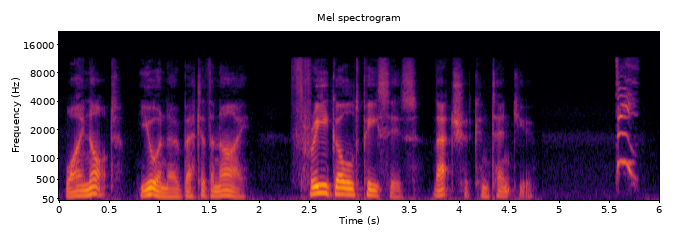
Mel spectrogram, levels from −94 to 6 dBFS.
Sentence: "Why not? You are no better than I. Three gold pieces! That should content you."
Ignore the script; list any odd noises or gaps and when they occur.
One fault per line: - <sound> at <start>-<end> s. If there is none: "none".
- sneeze at 5.6-5.8 s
